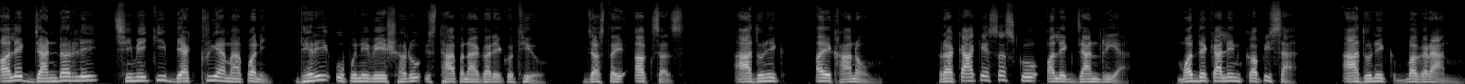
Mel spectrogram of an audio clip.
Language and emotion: Nepali, neutral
